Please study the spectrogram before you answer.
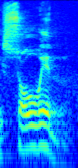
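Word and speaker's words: Samhain: a m h a i n ang pagkaka pronounce po a soen when people would light bonfires and wear costumes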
